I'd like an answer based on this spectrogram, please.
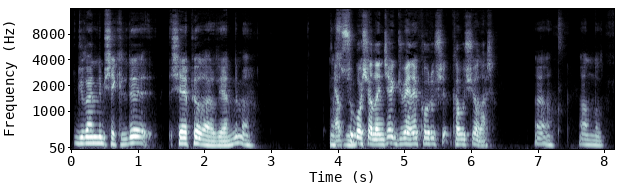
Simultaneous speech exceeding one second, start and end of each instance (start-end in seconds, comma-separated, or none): none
